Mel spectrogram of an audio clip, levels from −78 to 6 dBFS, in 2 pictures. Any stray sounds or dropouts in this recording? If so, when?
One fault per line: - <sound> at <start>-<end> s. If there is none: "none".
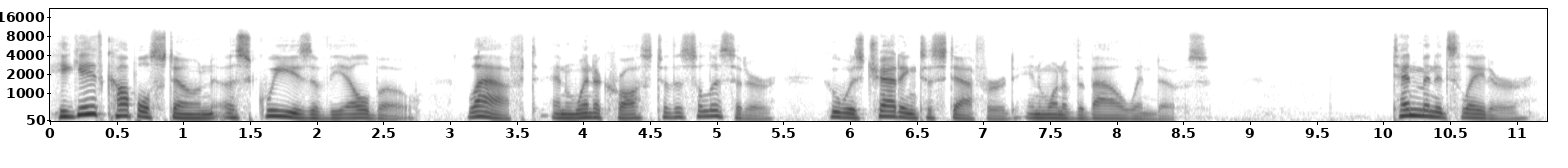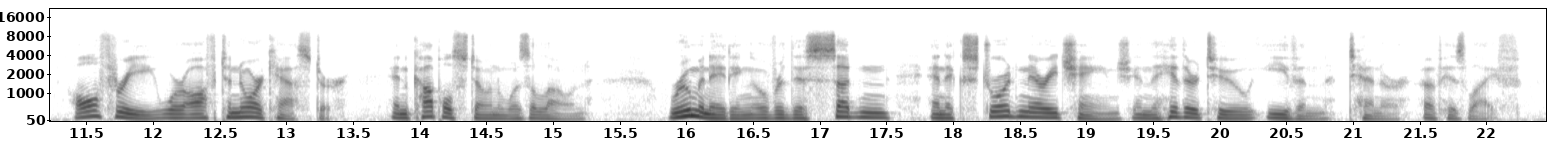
none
